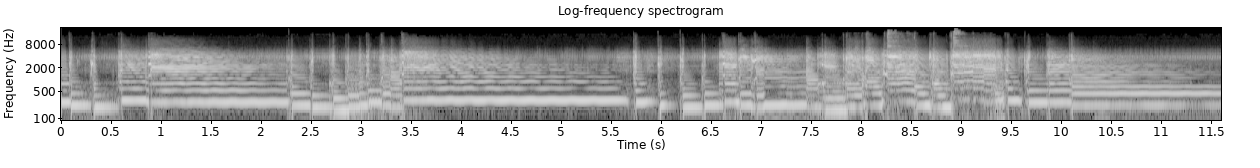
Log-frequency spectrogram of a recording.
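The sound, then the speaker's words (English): Electric guitar with single-coil pickups, picked lightly for a lead solo, plays a distorted, effects-laden melodic line alone. Sustained singing notes alternate with quick bursts of shorter picked notes at a steady, fairly loud level. “But now watch, what I'm gonna do is instead of picking so hard, I'm gonna lay back on my guitar pick.”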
